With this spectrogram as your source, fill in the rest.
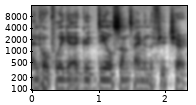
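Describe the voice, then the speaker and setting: A man talks with a Scottish accent. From Scotland. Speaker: YouTuber, collector. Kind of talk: casual show-and-tell.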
